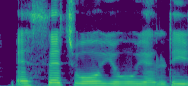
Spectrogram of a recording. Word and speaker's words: should: S H O U L D. Should L is silent.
